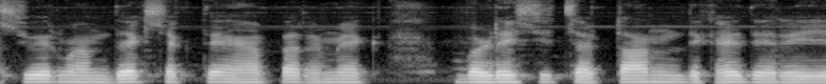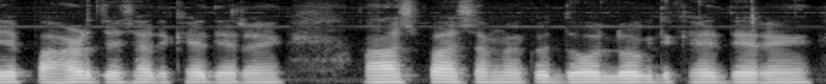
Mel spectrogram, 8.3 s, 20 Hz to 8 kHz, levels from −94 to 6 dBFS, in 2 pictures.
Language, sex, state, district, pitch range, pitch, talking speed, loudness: Hindi, male, Bihar, Madhepura, 110-115 Hz, 110 Hz, 230 wpm, -18 LUFS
